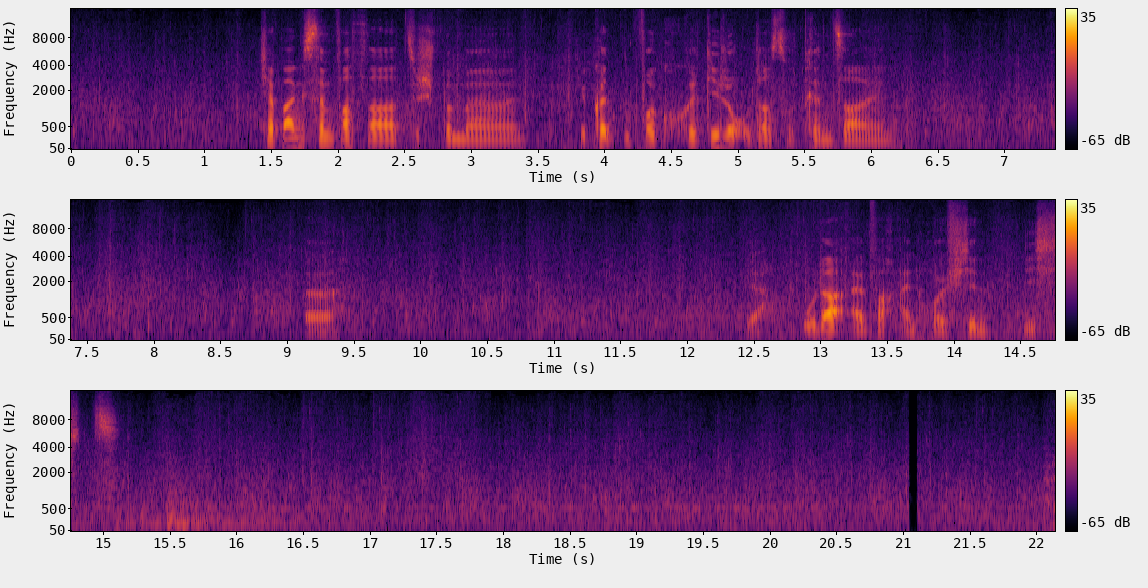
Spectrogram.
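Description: Water splashes as a swimmer strokes through it.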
